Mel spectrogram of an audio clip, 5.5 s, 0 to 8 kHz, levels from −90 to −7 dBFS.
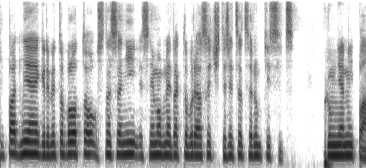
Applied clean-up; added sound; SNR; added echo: neural mask model DeepFilterNet 3.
